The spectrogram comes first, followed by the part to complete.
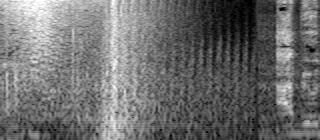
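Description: Editing transition sound effect: a buzzy swish that swells to a peak a little under a second in and then fades, followed by a man starting to speak near the end.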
